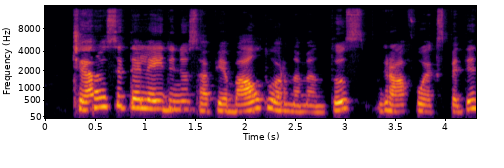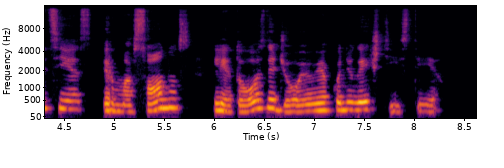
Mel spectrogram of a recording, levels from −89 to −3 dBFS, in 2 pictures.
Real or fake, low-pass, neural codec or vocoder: real; 14.4 kHz; none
